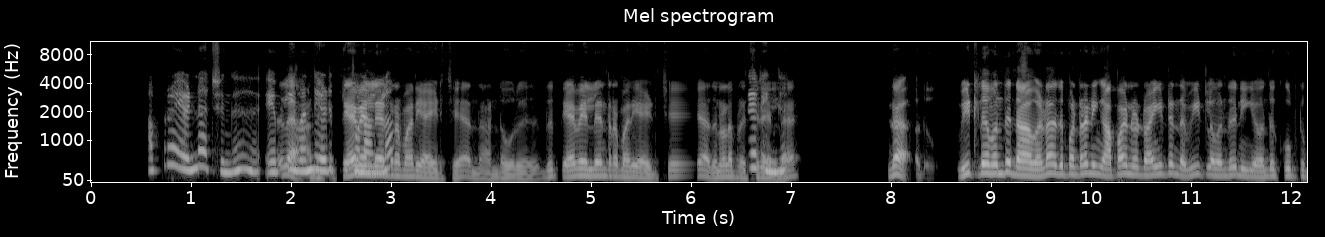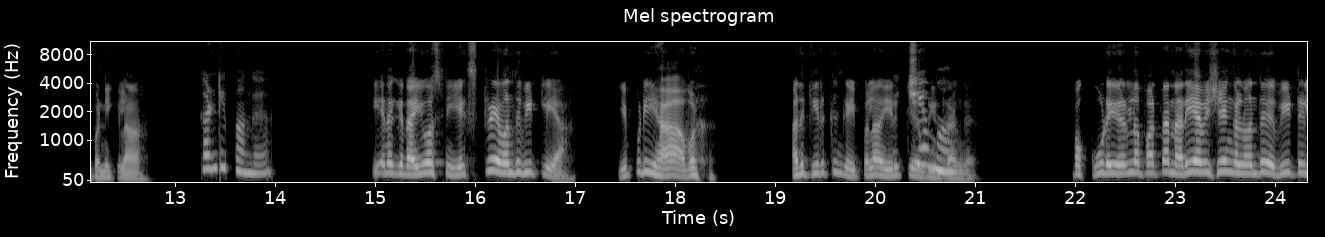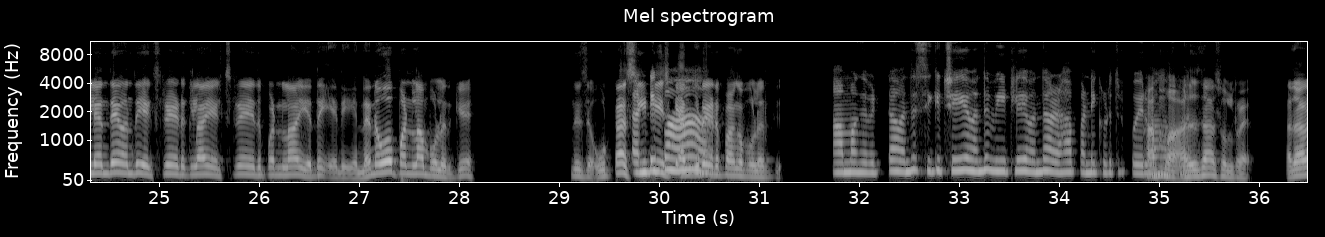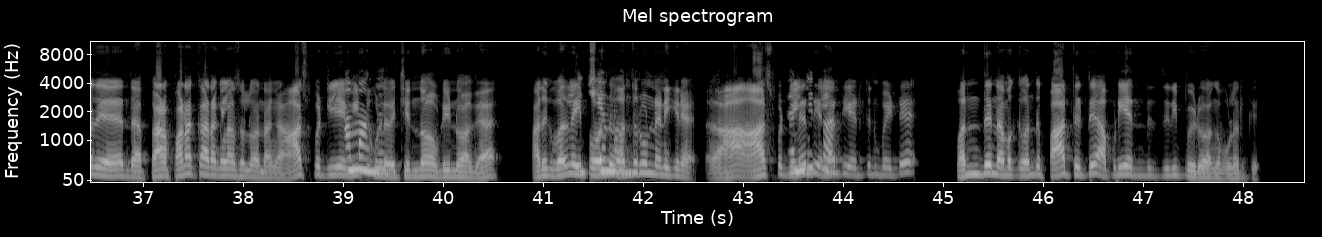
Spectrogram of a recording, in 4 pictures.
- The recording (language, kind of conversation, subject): Tamil, podcast, அடிப்படை மருத்துவப் பரிசோதனை சாதனங்கள் வீட்டிலேயே இருந்தால் என்னென்ன பயன்கள் கிடைக்கும்?
- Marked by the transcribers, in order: anticipating: "அப்புறம் என்ன ஆச்சுங்க? எப்பிடி வந்து எடுத்துட்டு போனாங்களா?"; other background noise; in English: "அப்பாயின்ட்மென்ட்"; surprised: "எக்ஸ்ரே வந்து வீட்லயா! எப்பிடியா!"; in English: "எக்ஸ்ரே"; unintelligible speech; in English: "எக்ஸ்ரே"; in English: "எக்ஸ்ரே"; unintelligible speech; in English: "சிடி ஸ்கேன்"; laughing while speaking: "ஆமா"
